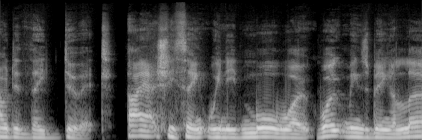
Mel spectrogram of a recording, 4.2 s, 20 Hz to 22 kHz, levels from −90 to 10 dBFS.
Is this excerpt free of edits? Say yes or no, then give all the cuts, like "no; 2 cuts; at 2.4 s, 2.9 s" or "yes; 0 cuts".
no; 2 cuts; at 1.0 s, 3.1 s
